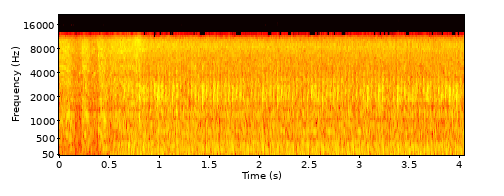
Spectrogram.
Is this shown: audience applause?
no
